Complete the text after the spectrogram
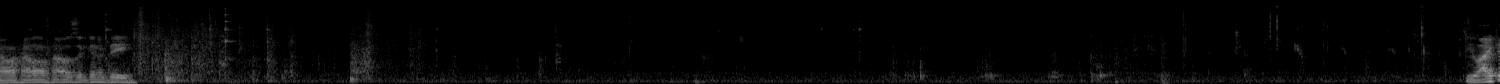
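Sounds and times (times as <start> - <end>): faint chewing: 5.4 - 15.0.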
